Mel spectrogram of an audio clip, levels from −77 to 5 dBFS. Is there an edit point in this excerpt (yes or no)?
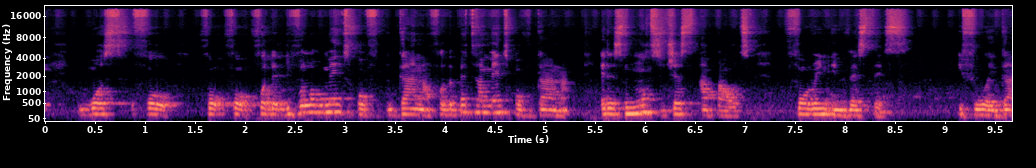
yes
